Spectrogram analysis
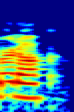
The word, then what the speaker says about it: Murdaugh: Murdaugh. Well, we were told that, in the Low Country, his name would be pronounced Alec Murdaugh.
